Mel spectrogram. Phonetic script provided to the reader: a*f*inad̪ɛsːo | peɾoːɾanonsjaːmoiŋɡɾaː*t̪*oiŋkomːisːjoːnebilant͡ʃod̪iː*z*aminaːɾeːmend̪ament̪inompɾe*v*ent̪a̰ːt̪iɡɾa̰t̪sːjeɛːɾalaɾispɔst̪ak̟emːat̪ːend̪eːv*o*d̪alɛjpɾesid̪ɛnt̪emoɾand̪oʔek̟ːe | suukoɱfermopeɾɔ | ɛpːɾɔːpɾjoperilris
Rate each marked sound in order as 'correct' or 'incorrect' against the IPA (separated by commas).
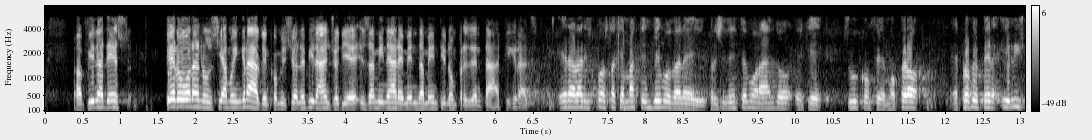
correct, incorrect, correct, incorrect, correct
